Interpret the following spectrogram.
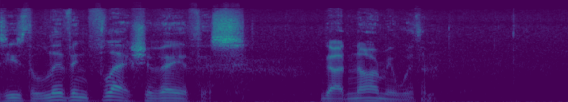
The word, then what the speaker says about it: Aethys: Aethys, that's how you say it.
